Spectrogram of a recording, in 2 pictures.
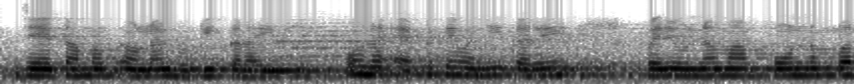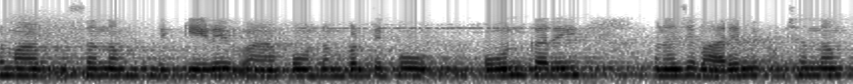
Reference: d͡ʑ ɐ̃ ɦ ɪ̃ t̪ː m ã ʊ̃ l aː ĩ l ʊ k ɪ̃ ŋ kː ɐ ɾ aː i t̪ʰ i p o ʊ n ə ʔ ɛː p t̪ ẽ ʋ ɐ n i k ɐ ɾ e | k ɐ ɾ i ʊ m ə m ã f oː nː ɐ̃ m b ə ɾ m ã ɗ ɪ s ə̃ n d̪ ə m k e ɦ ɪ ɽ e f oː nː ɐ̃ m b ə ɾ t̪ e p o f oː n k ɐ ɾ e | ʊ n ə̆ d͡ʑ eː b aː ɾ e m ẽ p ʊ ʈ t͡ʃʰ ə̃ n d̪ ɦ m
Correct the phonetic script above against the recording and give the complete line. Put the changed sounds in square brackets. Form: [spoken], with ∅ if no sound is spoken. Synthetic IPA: d͡ʑ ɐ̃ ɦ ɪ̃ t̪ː m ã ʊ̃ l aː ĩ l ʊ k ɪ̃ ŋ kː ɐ ɾ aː i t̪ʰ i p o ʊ n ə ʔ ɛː p t̪ [e] ʋ ɐ [ɲ] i k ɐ ɾ e | [p] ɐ ɾ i ʊ [n] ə m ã f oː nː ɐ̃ m b ə ɾ m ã ɗ ɪ s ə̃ n d̪ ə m k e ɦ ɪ ɽ e f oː nː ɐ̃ m b ə ɾ t̪ e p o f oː n k ɐ ɾ e | ʊ n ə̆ d͡ʑ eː b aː ɾ e m ẽ p ʊ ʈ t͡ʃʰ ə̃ n d̪ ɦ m

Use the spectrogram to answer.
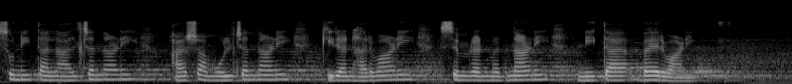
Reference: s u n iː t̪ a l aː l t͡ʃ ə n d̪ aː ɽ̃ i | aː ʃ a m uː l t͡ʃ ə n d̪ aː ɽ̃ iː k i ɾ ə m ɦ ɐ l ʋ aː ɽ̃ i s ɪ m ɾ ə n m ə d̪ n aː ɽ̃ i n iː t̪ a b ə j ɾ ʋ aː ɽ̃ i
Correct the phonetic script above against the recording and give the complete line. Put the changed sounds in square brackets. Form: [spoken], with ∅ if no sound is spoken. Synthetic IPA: s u n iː t̪ a l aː l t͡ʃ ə n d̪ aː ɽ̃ i | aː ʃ a m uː l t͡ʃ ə n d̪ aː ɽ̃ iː k i ɾ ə [n] ɦ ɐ [ɾ] ʋ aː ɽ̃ i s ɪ m ɾ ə n m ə d̪ n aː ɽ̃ i n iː t̪ a b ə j ɾ ʋ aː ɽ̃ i

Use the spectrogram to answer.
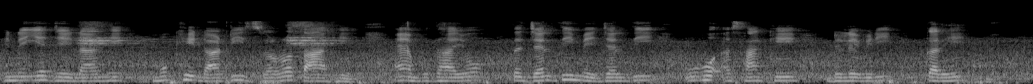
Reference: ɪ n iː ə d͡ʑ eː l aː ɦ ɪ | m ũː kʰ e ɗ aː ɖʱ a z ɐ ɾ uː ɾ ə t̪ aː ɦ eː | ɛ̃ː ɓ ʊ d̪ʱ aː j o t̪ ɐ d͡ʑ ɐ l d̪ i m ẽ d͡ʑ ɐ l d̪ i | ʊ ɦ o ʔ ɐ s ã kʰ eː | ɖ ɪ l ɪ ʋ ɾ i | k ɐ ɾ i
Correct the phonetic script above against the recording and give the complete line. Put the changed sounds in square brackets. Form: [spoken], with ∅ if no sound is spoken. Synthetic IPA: ɪ n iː ə d͡ʑ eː l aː ɦ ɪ | m ũː kʰ e ɗ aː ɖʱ [i] z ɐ ɾ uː ɾ ə t̪ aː ɦ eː | ɛ̃ː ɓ ʊ d̪ʱ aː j o t̪ ɐ d͡ʑ ɐ l d̪ i m ẽ d͡ʑ ɐ l d̪ i | ʊ ɦ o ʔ ɐ s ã kʰ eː | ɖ ɪ l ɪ ʋ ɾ i | k ɐ ɾ [e]

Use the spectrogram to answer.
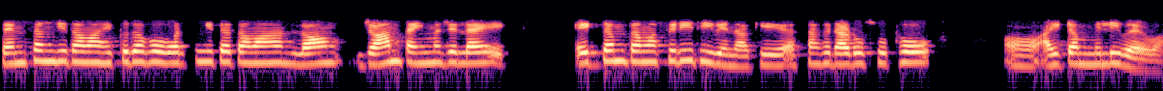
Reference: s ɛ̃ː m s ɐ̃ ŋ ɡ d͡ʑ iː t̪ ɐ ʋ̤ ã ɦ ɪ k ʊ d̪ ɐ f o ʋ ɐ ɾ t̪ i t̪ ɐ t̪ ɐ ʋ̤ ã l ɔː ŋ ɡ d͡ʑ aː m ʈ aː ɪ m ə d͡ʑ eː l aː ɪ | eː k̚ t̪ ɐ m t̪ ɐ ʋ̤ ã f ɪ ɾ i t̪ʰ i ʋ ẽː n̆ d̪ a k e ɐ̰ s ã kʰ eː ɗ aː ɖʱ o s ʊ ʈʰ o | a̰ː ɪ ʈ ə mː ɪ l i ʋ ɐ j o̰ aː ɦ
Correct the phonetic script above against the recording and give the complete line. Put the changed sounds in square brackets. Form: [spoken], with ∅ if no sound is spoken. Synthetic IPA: s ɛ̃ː m s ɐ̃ ŋ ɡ d͡ʑ iː t̪ ɐ ʋ̤ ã ɦ ɪ k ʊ d̪ ɐ f o ʋ ɐ ɾ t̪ i t̪ ɐ t̪ ɐ ʋ̤ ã l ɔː ŋ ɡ d͡ʑ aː m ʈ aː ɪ m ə d͡ʑ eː l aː ɪ | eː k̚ [d̪] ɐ m t̪ ɐ ʋ̤ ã f ɪ ɾ i t̪ʰ i ʋ ẽː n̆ d̪ a k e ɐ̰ s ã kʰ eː ɗ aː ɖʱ o s ʊ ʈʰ o | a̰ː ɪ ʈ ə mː ɪ l i ʋ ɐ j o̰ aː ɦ

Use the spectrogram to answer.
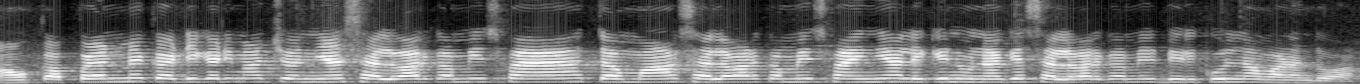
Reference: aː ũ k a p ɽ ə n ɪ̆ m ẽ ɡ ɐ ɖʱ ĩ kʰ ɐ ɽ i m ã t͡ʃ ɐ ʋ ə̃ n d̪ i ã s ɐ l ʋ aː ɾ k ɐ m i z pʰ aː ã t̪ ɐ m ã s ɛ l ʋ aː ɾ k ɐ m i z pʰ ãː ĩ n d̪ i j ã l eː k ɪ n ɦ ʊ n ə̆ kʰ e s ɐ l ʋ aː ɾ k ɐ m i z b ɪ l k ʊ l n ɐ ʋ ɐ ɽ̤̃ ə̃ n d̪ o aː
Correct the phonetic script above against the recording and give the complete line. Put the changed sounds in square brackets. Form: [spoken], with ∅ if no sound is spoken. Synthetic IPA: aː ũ k [ɐ] p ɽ ə n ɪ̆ m ẽ [k] ɐ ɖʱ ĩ [k] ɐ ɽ i m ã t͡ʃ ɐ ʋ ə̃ n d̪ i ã s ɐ l ʋ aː ɾ k ɐ m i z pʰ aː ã t̪ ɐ m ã s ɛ l ʋ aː ɾ k ɐ m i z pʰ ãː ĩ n d̪ i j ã l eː k ɪ n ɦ ʊ n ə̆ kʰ e s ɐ l ʋ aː ɾ k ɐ m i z b ɪ l k ʊ l n ɐ ʋ ɐ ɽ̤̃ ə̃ n d̪ o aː

